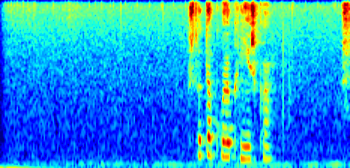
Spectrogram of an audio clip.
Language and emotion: Russian, neutral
